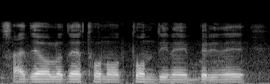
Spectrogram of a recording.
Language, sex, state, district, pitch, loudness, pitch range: Chakma, male, Tripura, Unakoti, 115 Hz, -16 LUFS, 115-120 Hz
